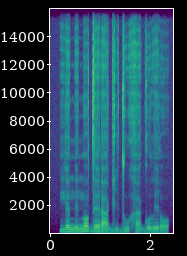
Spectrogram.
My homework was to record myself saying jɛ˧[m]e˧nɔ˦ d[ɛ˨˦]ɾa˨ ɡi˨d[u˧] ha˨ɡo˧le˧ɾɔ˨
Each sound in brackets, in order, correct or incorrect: incorrect, incorrect, correct

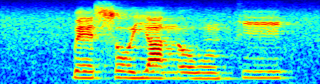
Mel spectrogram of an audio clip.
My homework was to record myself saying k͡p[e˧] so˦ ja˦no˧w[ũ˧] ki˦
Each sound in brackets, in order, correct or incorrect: incorrect, correct

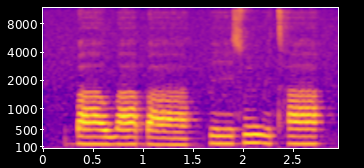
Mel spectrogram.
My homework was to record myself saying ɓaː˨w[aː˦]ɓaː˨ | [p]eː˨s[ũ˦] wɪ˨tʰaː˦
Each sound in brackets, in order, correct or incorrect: incorrect, correct, correct

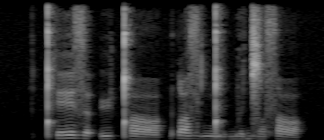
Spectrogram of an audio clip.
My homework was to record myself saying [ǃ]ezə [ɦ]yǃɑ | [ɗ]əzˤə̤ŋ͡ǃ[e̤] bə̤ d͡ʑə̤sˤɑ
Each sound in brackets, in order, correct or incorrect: incorrect, incorrect, correct, correct

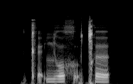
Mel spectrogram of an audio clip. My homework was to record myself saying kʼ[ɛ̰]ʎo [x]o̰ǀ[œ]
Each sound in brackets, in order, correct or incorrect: correct, correct, incorrect

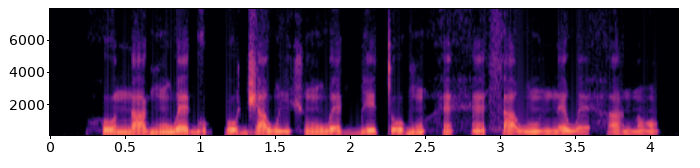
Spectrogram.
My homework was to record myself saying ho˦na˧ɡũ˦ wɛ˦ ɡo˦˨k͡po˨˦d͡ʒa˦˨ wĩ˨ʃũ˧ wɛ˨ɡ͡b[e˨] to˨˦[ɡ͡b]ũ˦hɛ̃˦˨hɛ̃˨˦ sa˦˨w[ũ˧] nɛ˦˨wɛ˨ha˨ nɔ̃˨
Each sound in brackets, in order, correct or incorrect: correct, incorrect, incorrect

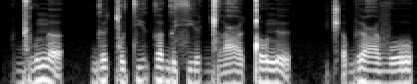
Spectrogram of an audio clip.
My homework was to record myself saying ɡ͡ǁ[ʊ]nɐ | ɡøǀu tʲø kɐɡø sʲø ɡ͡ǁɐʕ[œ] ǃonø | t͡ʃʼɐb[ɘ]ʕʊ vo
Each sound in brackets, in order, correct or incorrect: incorrect, incorrect, incorrect

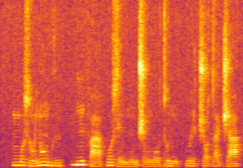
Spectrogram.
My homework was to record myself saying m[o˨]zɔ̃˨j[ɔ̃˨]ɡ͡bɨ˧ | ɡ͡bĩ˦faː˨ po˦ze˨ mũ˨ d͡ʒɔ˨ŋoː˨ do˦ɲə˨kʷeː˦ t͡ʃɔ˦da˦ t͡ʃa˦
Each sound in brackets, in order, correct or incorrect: incorrect, incorrect

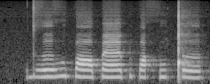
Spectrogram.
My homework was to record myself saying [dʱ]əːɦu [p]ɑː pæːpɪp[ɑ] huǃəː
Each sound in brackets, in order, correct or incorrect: correct, correct, correct

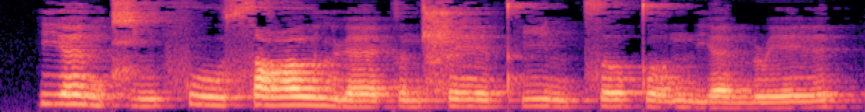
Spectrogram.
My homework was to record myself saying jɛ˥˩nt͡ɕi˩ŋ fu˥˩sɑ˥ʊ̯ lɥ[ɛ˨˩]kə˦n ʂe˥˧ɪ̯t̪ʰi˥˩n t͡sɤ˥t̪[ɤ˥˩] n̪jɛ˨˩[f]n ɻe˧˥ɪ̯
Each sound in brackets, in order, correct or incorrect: correct, incorrect, incorrect

